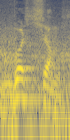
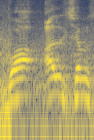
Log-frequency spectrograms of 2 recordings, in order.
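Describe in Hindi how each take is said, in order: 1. 'al' चुप रहता है और 'sh' में मिल जाता है। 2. 'shams' से पहले 'al' अलग से बोला जाता है। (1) "वाव को शीन से मिलाएंगे" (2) "व अल शम्स नहीं बोलेंगे"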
